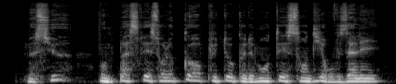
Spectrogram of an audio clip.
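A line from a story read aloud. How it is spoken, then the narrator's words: Exclaimed. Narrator (French): s'écria Madame Pipelet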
